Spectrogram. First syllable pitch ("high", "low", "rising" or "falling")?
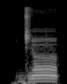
high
